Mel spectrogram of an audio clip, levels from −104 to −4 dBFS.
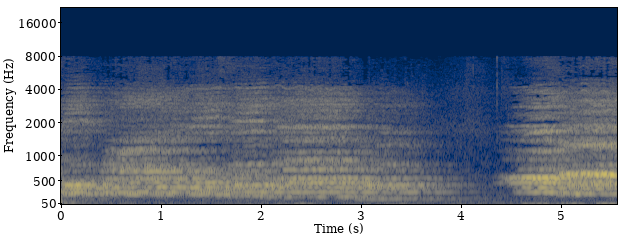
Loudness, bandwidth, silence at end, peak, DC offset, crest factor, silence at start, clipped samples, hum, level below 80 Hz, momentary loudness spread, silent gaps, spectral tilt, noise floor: -37 LUFS; 8.2 kHz; 0 s; -18 dBFS; under 0.1%; 18 dB; 0 s; under 0.1%; none; -70 dBFS; 16 LU; none; -5.5 dB/octave; -62 dBFS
